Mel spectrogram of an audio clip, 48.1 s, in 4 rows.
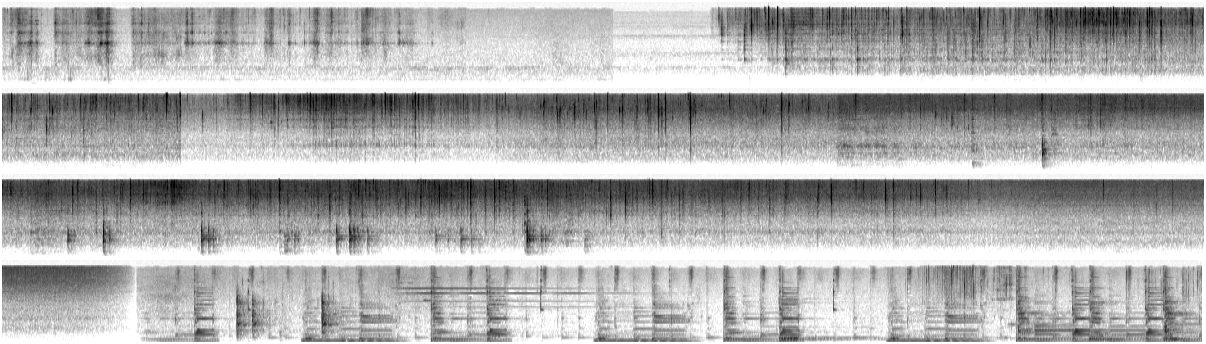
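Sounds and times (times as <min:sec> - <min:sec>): spatula scraping a pan: 0:00.0 - 0:04.3, 0:20.1 - 0:30.6
patties sizzling in a pan: 0:07.2 - 0:37.4, 0:45.4 - 0:46.2.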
